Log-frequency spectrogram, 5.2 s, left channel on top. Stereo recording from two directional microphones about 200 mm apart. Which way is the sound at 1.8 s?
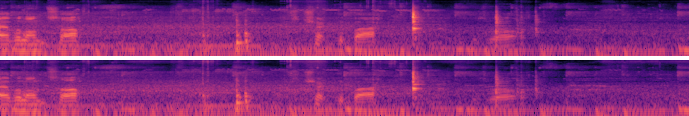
25° right (ahead or behind).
